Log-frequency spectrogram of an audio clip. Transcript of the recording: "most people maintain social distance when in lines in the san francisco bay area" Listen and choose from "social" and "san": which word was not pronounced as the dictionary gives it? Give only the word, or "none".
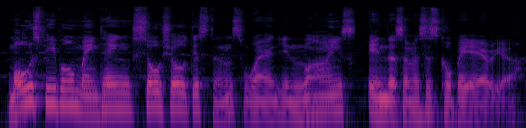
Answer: none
